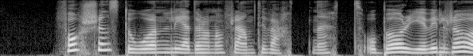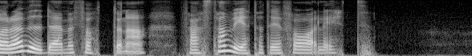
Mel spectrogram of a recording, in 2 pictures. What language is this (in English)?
Swedish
